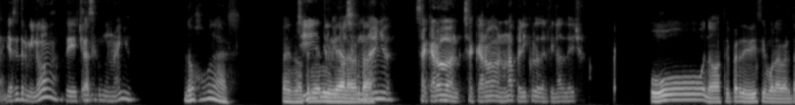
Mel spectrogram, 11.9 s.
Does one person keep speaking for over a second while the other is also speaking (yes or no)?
yes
